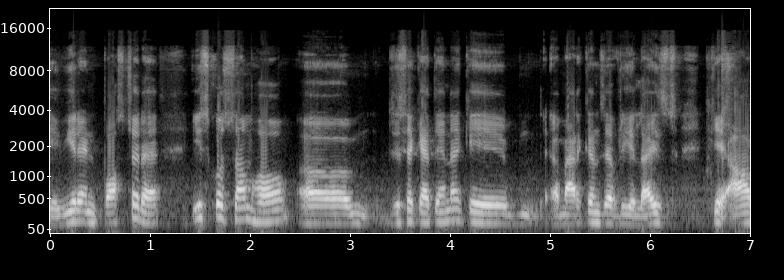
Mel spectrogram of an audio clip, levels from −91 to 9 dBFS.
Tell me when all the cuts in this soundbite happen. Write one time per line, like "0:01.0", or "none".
none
